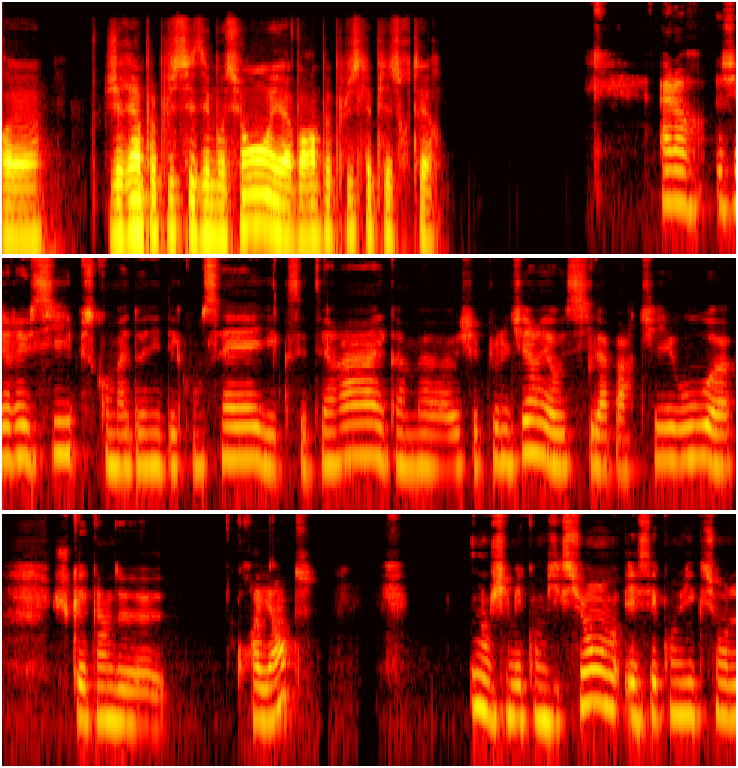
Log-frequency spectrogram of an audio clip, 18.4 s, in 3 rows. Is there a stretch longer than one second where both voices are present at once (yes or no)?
no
